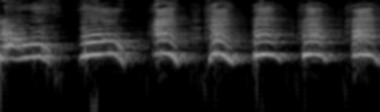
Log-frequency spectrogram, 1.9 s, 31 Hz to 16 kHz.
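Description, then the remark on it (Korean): A voice imitates a bird call with about seven quick, rhythmic hooting notes, each dipping in pitch, fairly loud, with no other talk. It imitates birds heard from the mountain behind the house at exactly 4 a.m. “뭐 이런 소리도 나고 새벽 4시에 정확히 그래서 새들은 4시에 그 저기 번식을 하나 봐요.”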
